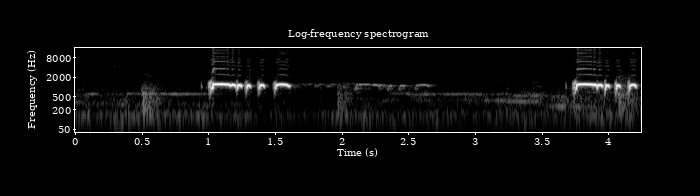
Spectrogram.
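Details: Loud local zebra dove of wild stock, kept as a lure to set other doves singing, gives a resonant phrase of one long coo and a rapid stutter of short notes, repeated about three seconds later, with soft low coos between.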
